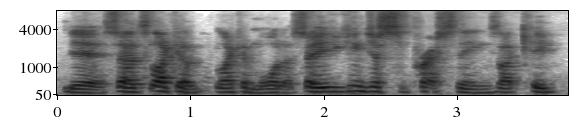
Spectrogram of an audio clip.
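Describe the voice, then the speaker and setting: Man casually recapping a game, mid-pitched. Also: moderate pace, a little mellow. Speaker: tabletop wargame player on a livestream.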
